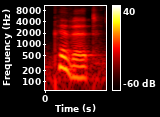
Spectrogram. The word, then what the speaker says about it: pivot: In pivot, letter I says the vowel I, like in pit or did or it.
